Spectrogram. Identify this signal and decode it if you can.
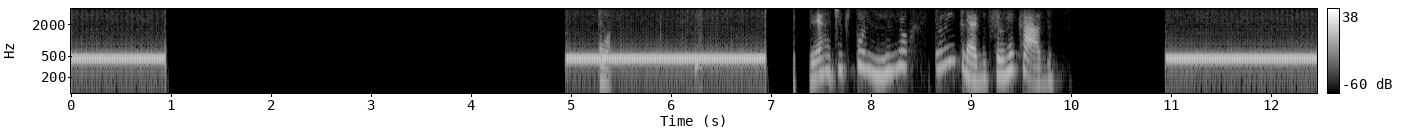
Ringback tone (North America), 440 + 480 Hz, with speech.
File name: rg-1600-unknown- - - .87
